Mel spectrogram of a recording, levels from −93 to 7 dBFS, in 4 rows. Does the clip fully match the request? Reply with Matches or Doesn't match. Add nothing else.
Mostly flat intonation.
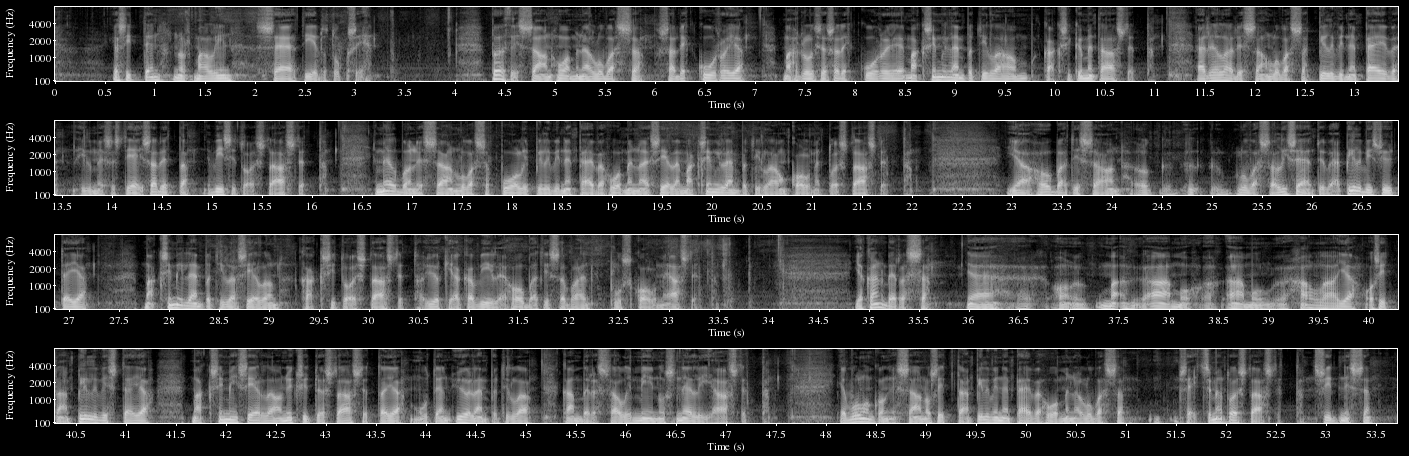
Doesn't match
